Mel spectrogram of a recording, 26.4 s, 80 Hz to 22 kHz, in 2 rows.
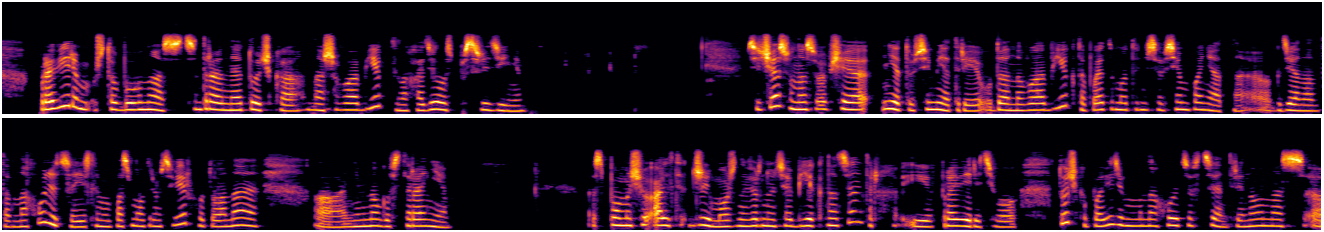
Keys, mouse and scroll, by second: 0.5-2.2 middle drag, 2.3 middle click, 2.4 right click, 4.6 KP_7, 5.8 z, 6.5-7.5 scroll up 1, 7.5-8.2 scroll down 1, 8.2-11.4 middle drag, 8.2 z, 12.3 scroll up 1, 12.4-14.9 middle drag, 13.8 KP_7, 15.0-19.8 middle drag, 19.8 alt+g, 21.2 KP_7, 24.8 middle click, 25.2-26.0 scroll down 1, 26.0-26.3 middle drag.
